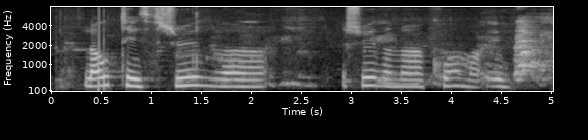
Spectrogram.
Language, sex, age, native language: Icelandic, female, 9, Icelandic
